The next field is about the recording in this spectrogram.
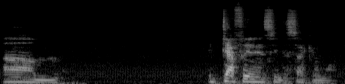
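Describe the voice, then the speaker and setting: A man's voice: lowish voice, a little fast, a bit bright, slight background noise, rough recording. A man co-hosting a podcast in casual chat, blunt and slangy, swearing freely. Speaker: podcast co-host. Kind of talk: casual chat about video game movies.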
